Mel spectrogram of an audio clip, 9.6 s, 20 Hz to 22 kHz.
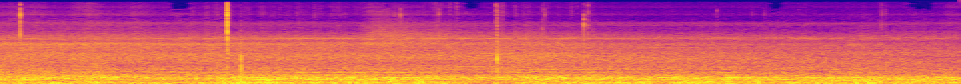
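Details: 2020 Toyota Avalon TRD after spark plug change, heard from the rear of the car: steady even low rumble, no misses, knocks or stumbles, idling smoothly; normal idle.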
